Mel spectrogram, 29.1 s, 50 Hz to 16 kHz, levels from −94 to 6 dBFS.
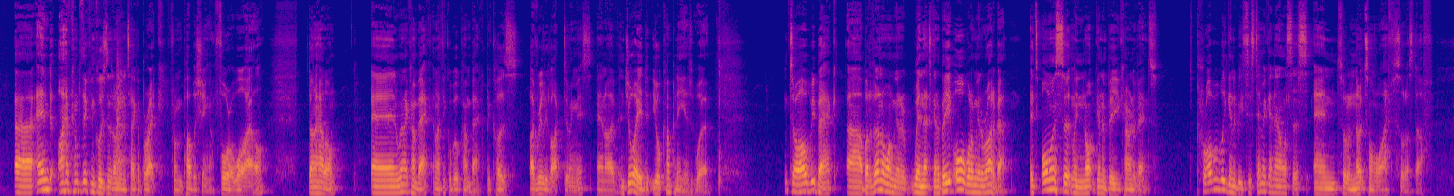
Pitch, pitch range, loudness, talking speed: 115 Hz, 95-135 Hz, -26 LUFS, 205 wpm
